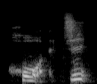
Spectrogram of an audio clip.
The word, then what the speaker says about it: 火鸡: Hu ji.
